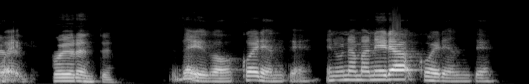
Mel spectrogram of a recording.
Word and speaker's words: coherente: There you go, coherente. En una manera coherente. Remember that the H is silent, okay?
